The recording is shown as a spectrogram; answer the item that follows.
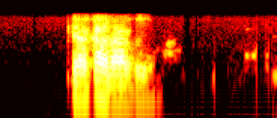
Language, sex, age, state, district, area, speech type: Hindi, male, 18-30, Madhya Pradesh, Harda, urban, conversation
